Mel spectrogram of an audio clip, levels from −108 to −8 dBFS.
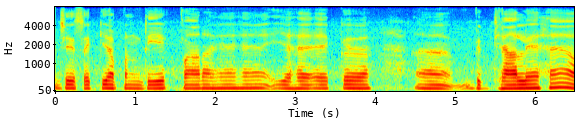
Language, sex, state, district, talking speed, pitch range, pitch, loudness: Hindi, male, Uttar Pradesh, Deoria, 110 wpm, 125-130 Hz, 130 Hz, -20 LUFS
